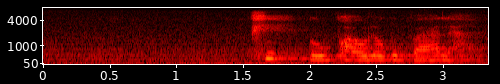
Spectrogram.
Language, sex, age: Zulu, female, 23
